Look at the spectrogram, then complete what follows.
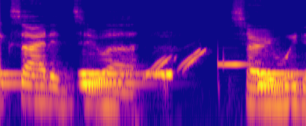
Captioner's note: computer chiming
